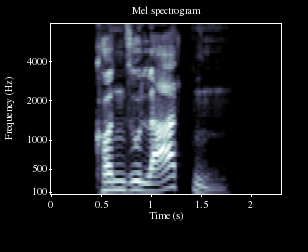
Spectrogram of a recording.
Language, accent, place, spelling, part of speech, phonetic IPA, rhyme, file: German, Germany, Berlin, Konsulaten, noun, [ˌkɔnzuˈlaːtn̩], -aːtn̩, De-Konsulaten.ogg
- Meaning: dative plural of Konsulat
